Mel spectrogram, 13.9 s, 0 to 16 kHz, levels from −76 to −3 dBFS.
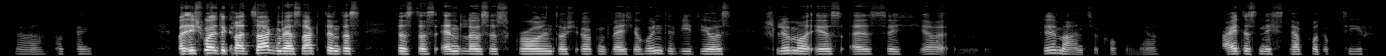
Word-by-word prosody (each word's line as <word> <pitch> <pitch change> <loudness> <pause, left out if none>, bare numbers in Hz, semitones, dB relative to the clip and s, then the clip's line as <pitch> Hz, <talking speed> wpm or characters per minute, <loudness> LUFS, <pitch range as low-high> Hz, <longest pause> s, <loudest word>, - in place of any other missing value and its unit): Ja, 140 -2 -25
okay. 155 0 -21 0.8
Weil 165 +1 +6
ich 185 - +3
wollte 195 -1 +6
grad 175 -1 +3
sagen, 200 -3 +6
wer 170 -1 +8
sagt 175 +2 +2
denn, 175 -2 +2
dass 170 0 0 0.3
dass 170 -1 0
das 160 -3 0
endlose 160 0 0
Scrollen 160 +1 -1
durch 150 -1 -5
irgendwelche 150 -1 -6
Hundevideos 160 -2 -6 0.3
schlimmer 180 -2 -3
ist, 160 0 -2
als 150 +1 -7
sich, 150 -2 -13
äh, 150 -1 -12 0.9
Filme 190 0 -6
anzugucken, 130 - -20
ja. 135 - -27 0.6
Beides 160 +4 -3
nicht 155 -3 -10
sehr 145 0 -8
produktiv. 155 +1 -17
160 Hz, 130 wpm, -19 LUFS, 150-170 Hz, 0.9 s, wer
